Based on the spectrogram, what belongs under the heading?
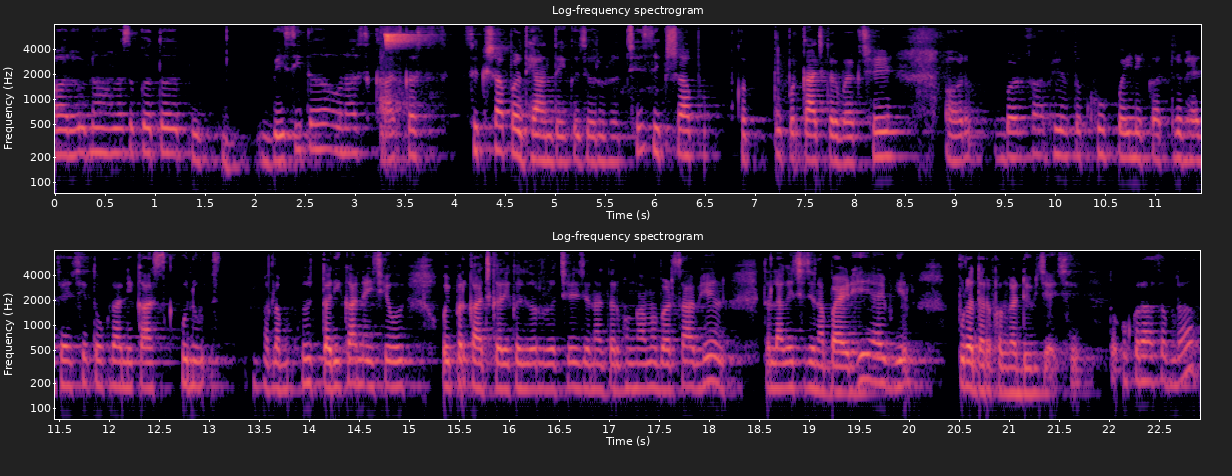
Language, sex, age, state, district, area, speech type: Maithili, female, 18-30, Bihar, Darbhanga, rural, spontaneous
